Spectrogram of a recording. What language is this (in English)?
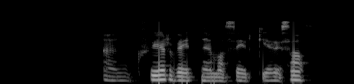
Icelandic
